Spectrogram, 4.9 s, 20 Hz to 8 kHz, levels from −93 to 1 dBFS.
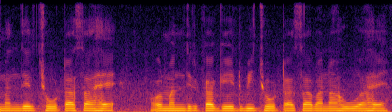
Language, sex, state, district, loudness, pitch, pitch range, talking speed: Hindi, male, Uttar Pradesh, Jalaun, -16 LUFS, 140 Hz, 135-145 Hz, 185 wpm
